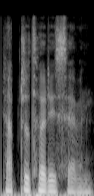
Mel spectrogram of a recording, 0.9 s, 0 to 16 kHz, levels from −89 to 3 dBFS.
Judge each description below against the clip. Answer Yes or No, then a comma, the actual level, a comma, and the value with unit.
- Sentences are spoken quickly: No, average, 190 wpm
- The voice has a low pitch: Yes, very low, 90 Hz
